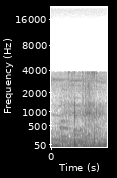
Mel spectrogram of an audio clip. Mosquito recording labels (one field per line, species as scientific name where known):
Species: mosquito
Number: one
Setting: cup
